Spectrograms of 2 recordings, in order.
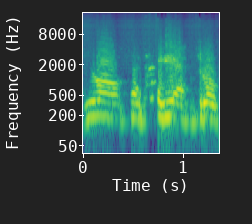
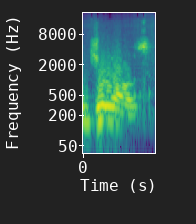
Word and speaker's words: Jewel: Remember, you corrected me for saying that grocery store's named Jules. I say it wrong. Jewel Food Store, yes. Yeah, Jewel. Yeah, Only in Chicago calls it the Jewels.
